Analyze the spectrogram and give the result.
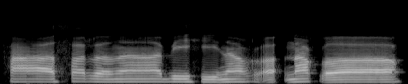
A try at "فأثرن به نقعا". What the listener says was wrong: নাতে টান হবে না। فأثرن به نقعا।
